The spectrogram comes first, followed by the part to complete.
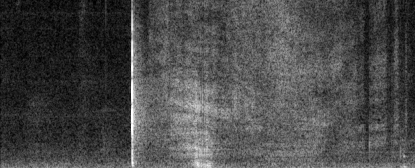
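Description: A single sharp click about a third of the way in, then the faint swish of a picture book's paper page being turned by hand.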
